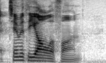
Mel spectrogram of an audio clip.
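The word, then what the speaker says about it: Timothy Olyphant: That voice actor who plays him, Timothy Oliphant is how I think you say his name. – Yeah, Timothy Oliphant.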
